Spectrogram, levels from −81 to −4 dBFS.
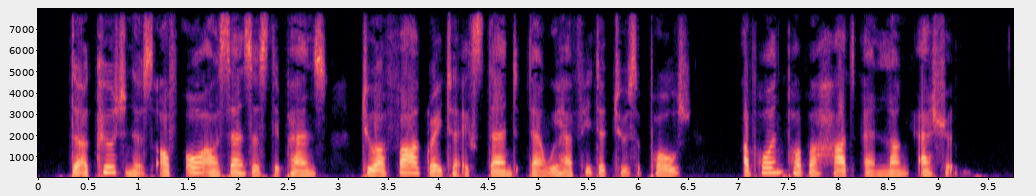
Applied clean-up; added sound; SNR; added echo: none; none; none; none.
